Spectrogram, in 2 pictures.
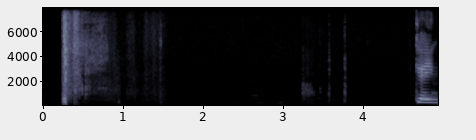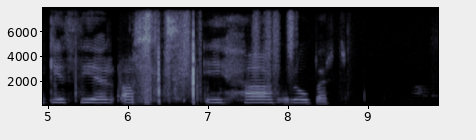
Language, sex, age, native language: Icelandic, male, 12, Icelandic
